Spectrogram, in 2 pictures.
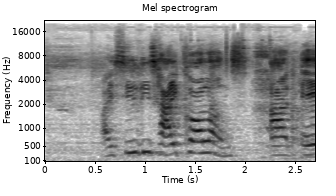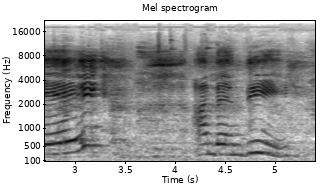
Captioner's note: students chuckling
